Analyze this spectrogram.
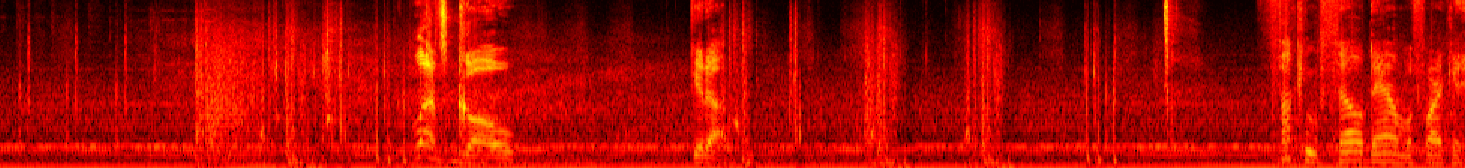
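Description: Punches and kicks land with sharp, quick thuds.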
